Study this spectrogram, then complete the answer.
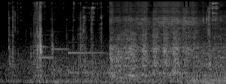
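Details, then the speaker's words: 2012 Ford F150 with a no-start problem, restarted after the fuse was put back in: brief crank, then the engine catches cleanly and holds a steady, even idle; starts normally, confirming the fuse as the problem. "the engine is running so you know that is the problem now go ahead and fix it"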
